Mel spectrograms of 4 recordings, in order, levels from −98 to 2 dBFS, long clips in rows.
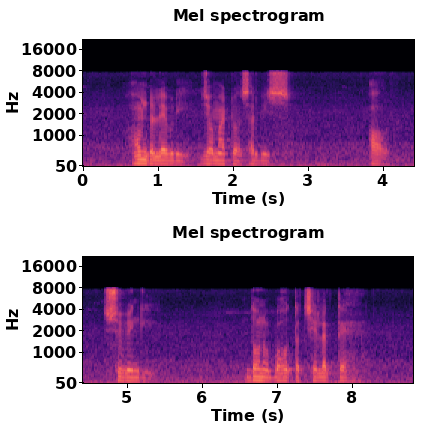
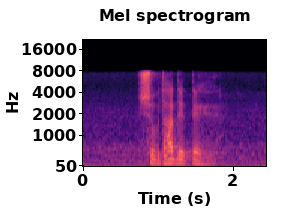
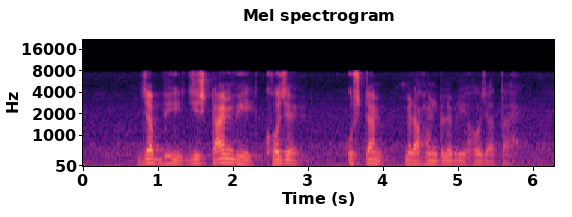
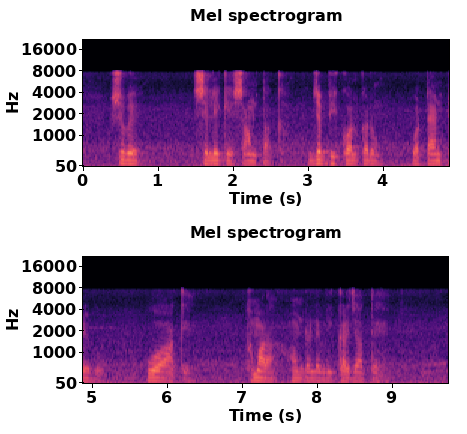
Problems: none marked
